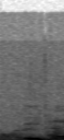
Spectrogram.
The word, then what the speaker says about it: ipe: So the wood that they use is a type called Ipe, it's spelled IPE, and it's very, very durable, there's no maintenance.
